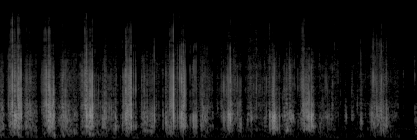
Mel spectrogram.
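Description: A handheld iridescent holographic plastic foil pouch with a scale pattern is scratched, tapped and crinkled with long nails. Rapid, dry crinkling and scratchy bursts come in a fast, uneven rhythm, bright and midrange with almost no low end. Each burst cuts off quickly.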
